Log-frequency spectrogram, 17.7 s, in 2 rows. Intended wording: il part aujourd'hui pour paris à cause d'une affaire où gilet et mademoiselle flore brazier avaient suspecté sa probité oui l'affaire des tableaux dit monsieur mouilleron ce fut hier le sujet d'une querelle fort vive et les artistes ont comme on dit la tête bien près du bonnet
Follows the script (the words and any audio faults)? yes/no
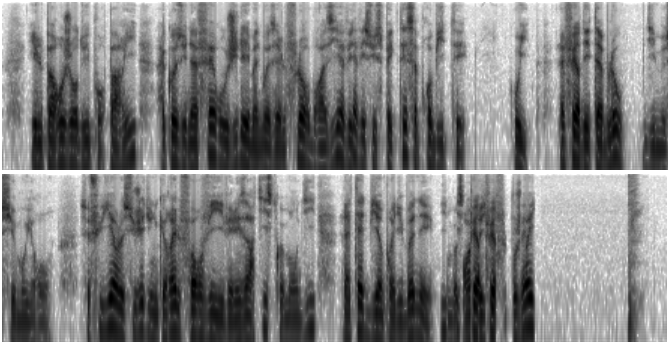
no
